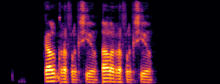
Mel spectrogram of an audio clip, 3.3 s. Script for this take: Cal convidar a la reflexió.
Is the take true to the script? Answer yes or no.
no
